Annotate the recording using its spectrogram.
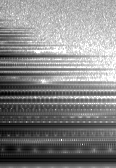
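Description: Instrumental backing track with no vocals: a single guitar chord rings out and slowly fades, with no new notes struck.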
